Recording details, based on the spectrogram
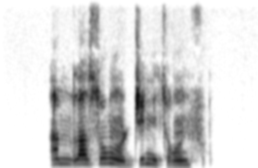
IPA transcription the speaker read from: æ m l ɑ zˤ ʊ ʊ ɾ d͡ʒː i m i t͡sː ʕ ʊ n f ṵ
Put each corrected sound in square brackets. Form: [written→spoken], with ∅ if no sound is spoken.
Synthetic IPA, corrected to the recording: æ m l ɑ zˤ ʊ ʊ ɾ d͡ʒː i [m→n] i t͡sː [ʕ→ʁ] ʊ n f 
